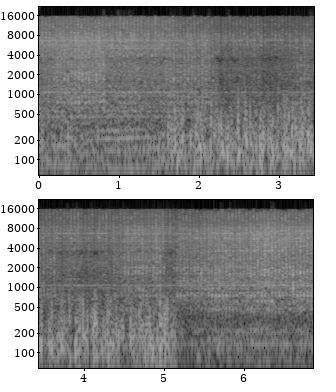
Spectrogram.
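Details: Running engine heard through a selfie stick pressed on the part, knuckle to phone mic: a dense rattling buzz, previously diagnosed as a loose radiator fan housing.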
